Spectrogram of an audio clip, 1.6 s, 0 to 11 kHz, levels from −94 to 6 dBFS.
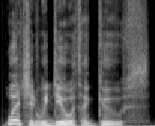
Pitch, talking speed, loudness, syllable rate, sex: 160 Hz, 270 wpm, -16 LUFS, 5.6 syllables/s, male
